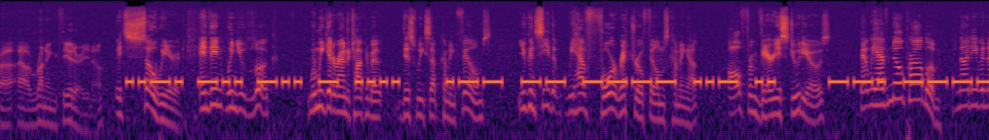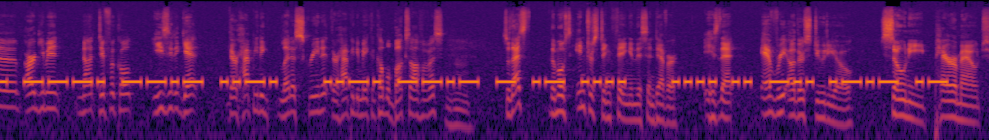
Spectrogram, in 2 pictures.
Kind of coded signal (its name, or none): Morse code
